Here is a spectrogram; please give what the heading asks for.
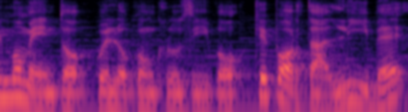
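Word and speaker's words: Liebe: e decine di volte, vi dico che Libe è la pronuncia corretta, grazie a chi me l'ha fatto notare fino ad ora.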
